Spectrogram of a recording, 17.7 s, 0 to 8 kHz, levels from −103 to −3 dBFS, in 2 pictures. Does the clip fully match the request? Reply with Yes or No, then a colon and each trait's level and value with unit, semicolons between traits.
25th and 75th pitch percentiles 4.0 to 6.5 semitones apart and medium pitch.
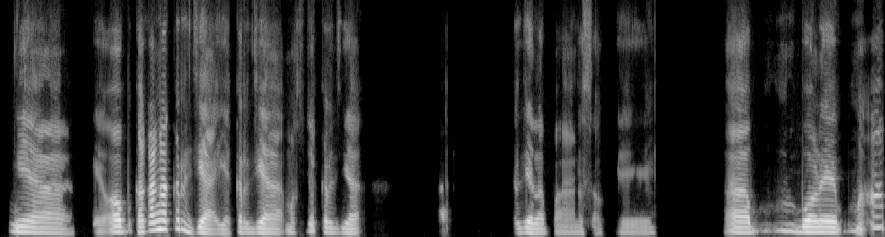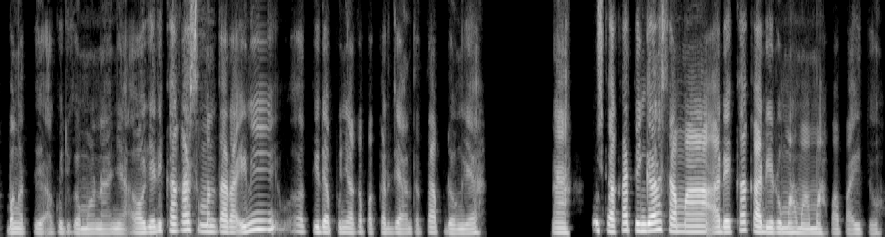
Yes: average, 4.3 semitones; medium, 175 Hz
